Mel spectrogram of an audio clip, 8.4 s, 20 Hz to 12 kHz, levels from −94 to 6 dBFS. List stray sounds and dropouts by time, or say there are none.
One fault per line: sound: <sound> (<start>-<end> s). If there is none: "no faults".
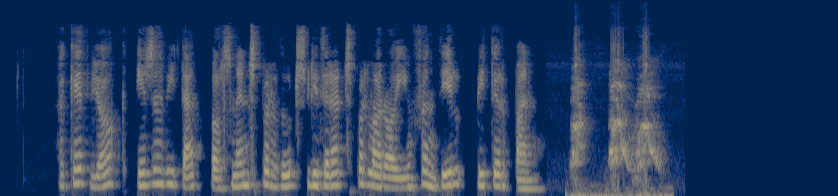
sound: bark (5.7-6.7 s)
